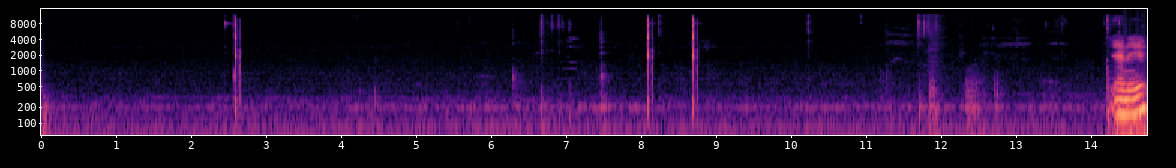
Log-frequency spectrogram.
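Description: Scattered sharp clicks on a computer keyboard, sparse and spaced apart with quiet room tone between them, as a word is typed into photo editing software; a voice starts at the very end.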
